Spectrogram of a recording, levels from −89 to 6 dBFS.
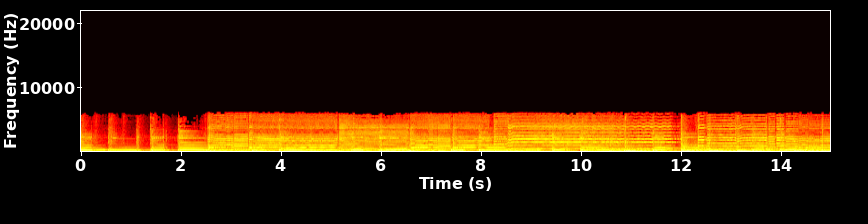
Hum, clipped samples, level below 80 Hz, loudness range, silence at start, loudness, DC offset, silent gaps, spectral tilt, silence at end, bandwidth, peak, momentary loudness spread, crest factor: none; under 0.1%; -26 dBFS; 2 LU; 0 s; -13 LUFS; 0.4%; none; -6.5 dB/octave; 0 s; 6.4 kHz; 0 dBFS; 5 LU; 12 dB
